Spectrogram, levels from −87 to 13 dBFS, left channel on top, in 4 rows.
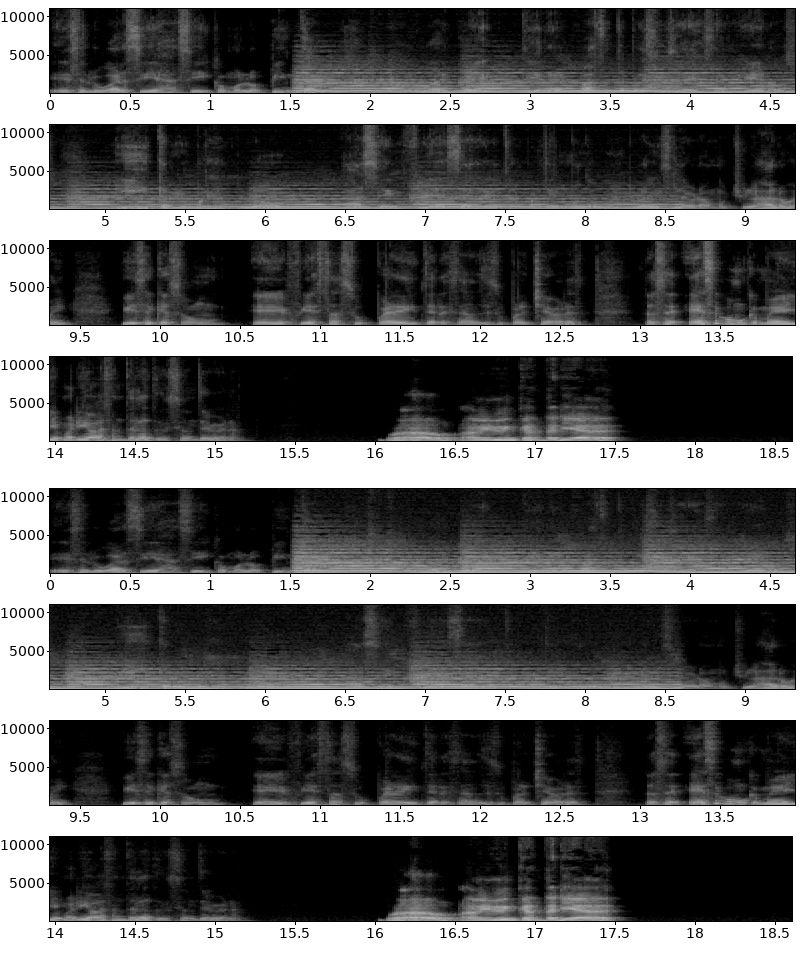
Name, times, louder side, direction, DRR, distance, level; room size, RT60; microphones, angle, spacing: voice 1, 0.0-6.2 6.5-15.1, left 2 dB, 35° left, 0.4 m, -30 dB
sound 1, 1.5-8.6, right 3 dB, 85° right, 0.7 m, -24 dB
voice 2, 16.1-17.5, right 2 dB, 45° right, 0.6 m, -20 dB
2.9 x 2.1 x 2.3 m
head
